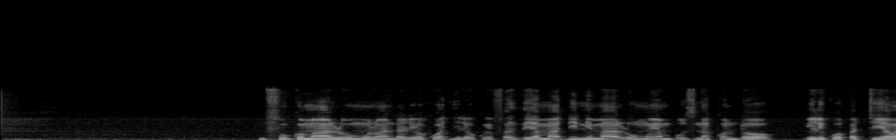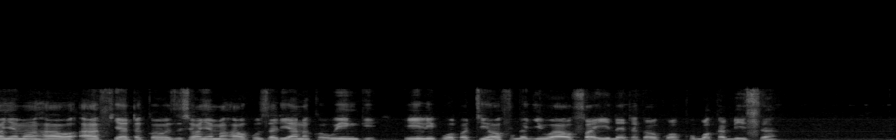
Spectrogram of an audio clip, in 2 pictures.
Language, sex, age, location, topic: Swahili, male, 25-35, Dar es Salaam, agriculture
